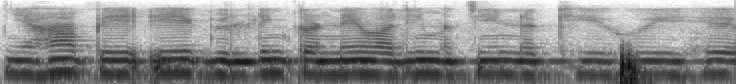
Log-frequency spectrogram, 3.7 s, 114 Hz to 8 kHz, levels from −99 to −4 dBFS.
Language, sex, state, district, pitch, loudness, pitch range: Hindi, female, Uttar Pradesh, Lalitpur, 185 Hz, -23 LUFS, 180-190 Hz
